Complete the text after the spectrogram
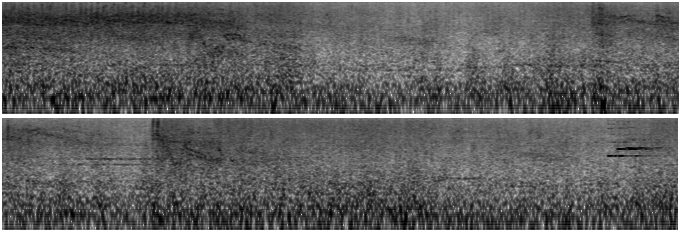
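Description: A weapon fires rapidly and continuously.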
